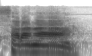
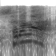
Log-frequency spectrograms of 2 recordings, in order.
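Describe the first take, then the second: First: The name is called in a soft, gentle voice. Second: The name is called in a loud, sharp voice. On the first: The child is in real trouble. "부드럽게 부를 때 더 무섭습니다" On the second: It is an ordinary scolding, nothing serious. "이럴 때가 평소랑 비슷해서 별 문제가 없는데"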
